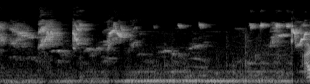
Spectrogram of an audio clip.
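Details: A crowd of lovebirds kept in a warehouse gives harsh, shrill chattering screeches in quick overlapping bursts, over a steady low mechanical hum.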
